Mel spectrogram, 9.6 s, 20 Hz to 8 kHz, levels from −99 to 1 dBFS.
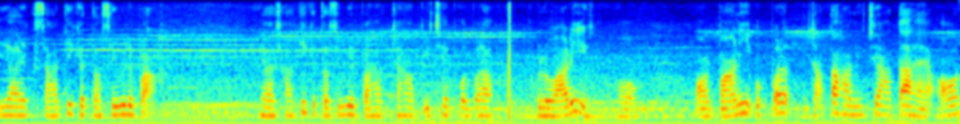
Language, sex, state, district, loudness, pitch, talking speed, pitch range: Angika, male, Bihar, Samastipur, -26 LUFS, 155 Hz, 160 wpm, 145-170 Hz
